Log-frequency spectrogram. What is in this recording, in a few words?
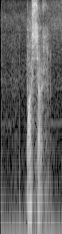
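"passer", Dutch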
